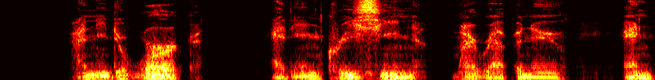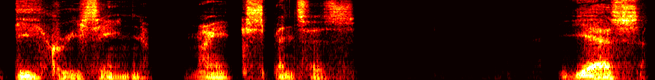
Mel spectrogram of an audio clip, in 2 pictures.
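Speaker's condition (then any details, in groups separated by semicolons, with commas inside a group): Partial laryngectomy after throat cancer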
